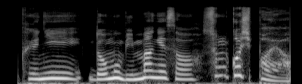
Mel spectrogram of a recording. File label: shy; monologue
